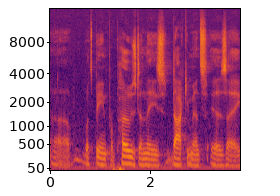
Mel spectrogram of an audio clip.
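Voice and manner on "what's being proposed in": plain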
